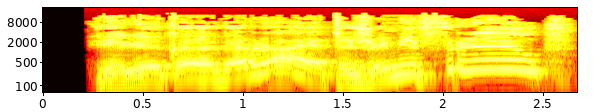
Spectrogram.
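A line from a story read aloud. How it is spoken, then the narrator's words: Furious roaring yell. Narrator (Russian): заорал гном бешеным кабаном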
